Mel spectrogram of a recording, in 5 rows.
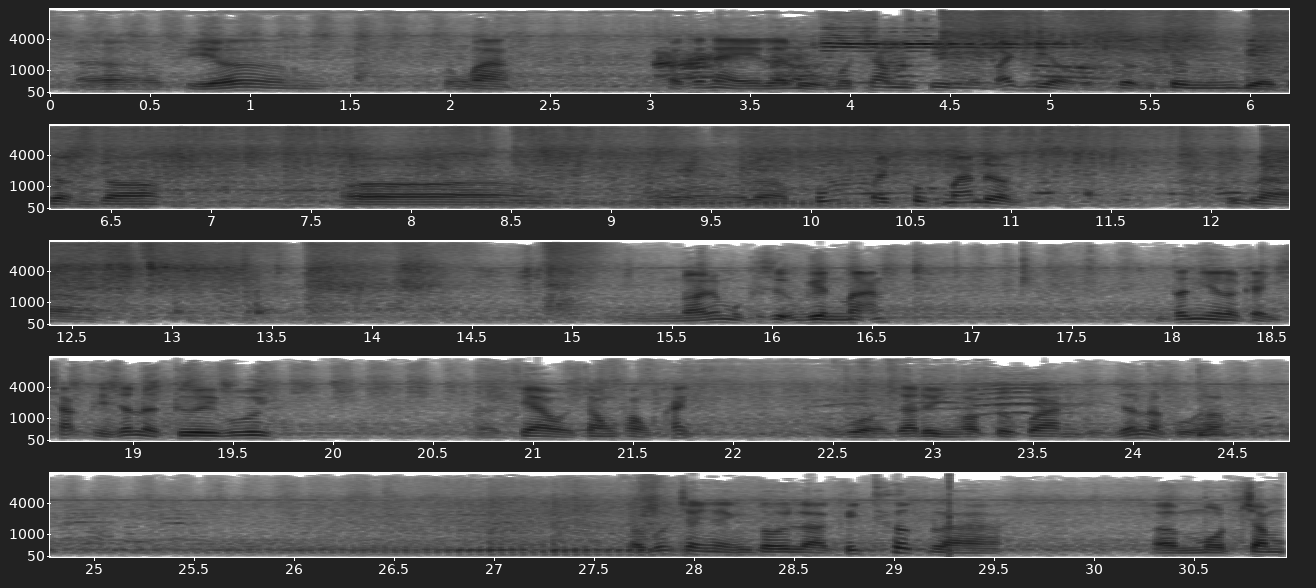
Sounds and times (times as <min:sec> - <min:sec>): Speech: 0:00.2 - 0:01.4, 0:03.0 - 0:06.8, 0:07.7 - 0:12.7, 0:18.0 - 0:19.8, 0:27.7 - 0:29.6, 0:30.3 - 0:30.9.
